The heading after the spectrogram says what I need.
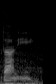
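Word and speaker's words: D'ni: Oh, by the way, the people of this place are called Dunny. I will usually pronounce it Dunny, but they pronounce it Dunny, so...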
